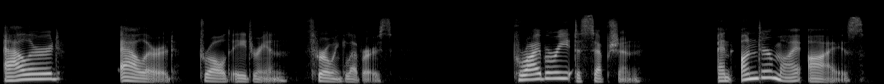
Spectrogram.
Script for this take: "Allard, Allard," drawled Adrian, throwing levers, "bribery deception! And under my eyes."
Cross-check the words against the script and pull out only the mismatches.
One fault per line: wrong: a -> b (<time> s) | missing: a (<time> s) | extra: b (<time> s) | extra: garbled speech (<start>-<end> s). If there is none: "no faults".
no faults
